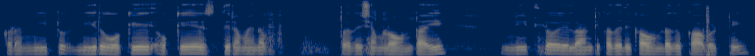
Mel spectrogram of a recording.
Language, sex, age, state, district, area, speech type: Telugu, male, 18-30, Telangana, Ranga Reddy, urban, spontaneous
